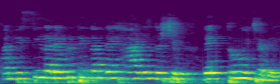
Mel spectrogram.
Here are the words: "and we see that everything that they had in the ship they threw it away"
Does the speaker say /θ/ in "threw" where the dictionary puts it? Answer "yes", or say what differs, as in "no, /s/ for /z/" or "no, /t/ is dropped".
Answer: no, /t/ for /θ/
